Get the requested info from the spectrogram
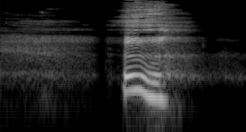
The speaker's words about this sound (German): langweile ich mich selbst beim Reden oder warum muss ich dauernd gähnen hier? ist ja furchtbar.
